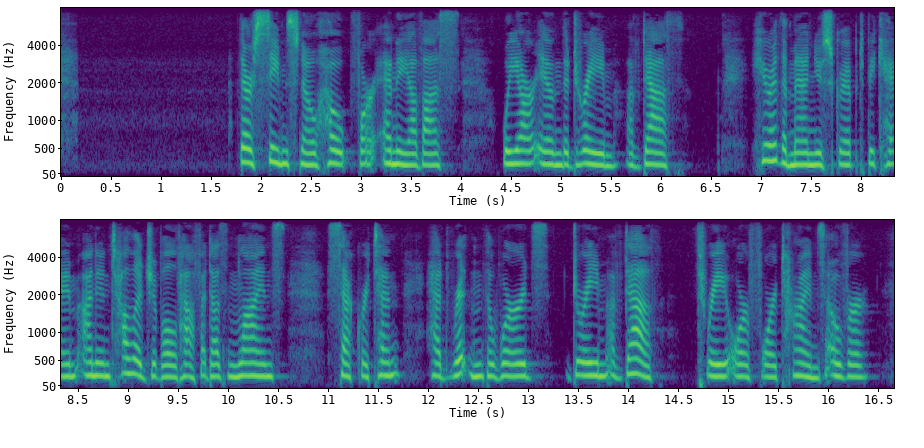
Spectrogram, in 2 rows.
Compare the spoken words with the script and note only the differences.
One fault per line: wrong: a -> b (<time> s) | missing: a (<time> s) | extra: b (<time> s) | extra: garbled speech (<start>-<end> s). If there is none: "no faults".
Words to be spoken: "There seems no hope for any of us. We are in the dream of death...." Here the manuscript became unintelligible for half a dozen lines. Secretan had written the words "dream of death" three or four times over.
missing: for (9.5 s)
